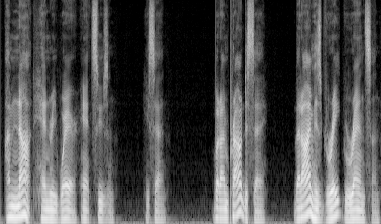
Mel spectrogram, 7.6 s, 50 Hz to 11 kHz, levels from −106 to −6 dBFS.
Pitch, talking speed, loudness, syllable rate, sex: 95 Hz, 140 wpm, -20 LUFS, 3.9 syllables/s, male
